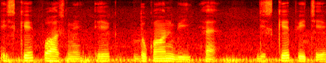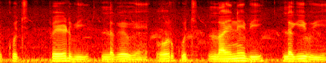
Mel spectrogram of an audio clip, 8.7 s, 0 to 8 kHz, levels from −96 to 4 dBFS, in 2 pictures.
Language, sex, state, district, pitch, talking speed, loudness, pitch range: Hindi, male, Uttar Pradesh, Saharanpur, 110 Hz, 145 wpm, -19 LUFS, 105-120 Hz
